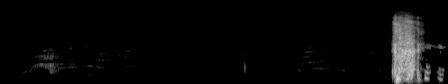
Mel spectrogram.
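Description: Near silence with faint murmurs, then one short, sharp sneeze followed by a couple of small trailing sounds. A small ordinary sneeze.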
